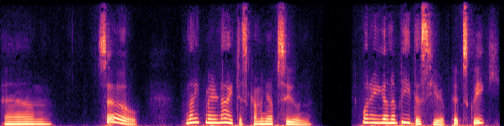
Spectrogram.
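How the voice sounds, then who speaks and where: Man voicing a high-pitched, folksy young filly pony. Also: big pitch swings, measured pace, gravelly, dark tone, dry recording, heavily acted. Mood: curious. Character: friendly, eager young country filly pony. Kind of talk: character voice in storybook reading.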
